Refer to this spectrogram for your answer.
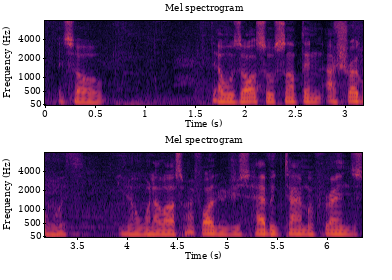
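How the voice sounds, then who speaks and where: A man's somewhat breathy voice, fairly even in intonation, with long, frequent pauses. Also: medium pitch for a man, fairly quick pace. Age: 20s. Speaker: vlogger telling his life story. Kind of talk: personal testimony vlog. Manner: halting, with stumbles and fillers.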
